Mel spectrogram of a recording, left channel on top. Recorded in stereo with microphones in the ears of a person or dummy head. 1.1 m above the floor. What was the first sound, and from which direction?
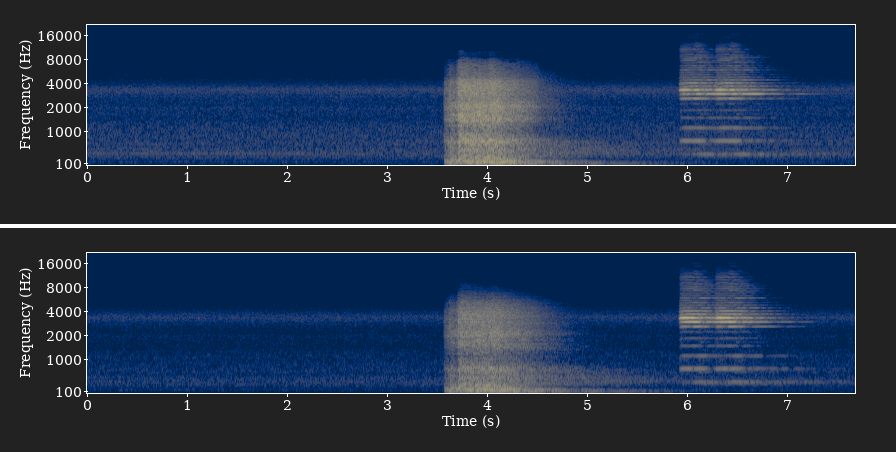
A door slam, 40° left (ahead or behind).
